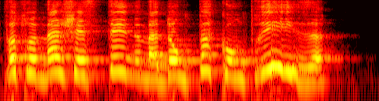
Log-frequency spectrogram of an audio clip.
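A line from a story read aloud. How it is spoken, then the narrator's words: Exclaimed. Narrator (French): s'écria Alice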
